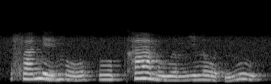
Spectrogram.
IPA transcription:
f a˧˥ n eː˩˧ ŋ o˩˧ | ʋ o˧˩ p̚ kʰ aː˥˨ m ʋ u˩ ə̯ m i˧ l oː˧˩ t̚ ɲ u˥˨

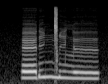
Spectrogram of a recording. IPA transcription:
ɛ ɾ i ŋ͡ǀ i l ɘ

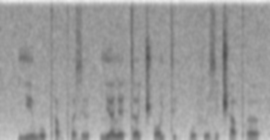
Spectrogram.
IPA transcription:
lʲ e w o pʼ a b pʼ ɐ z ɘ | lʲ a l ɛ t ɐ t͡ʃʼ ɔ lʲ t ɨ kː o f ɘ z ɘ t͡ʃʼ a pʼ ɐ

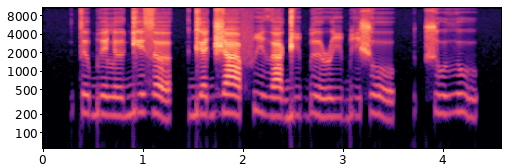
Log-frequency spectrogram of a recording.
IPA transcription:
t ɘ b e l ɘ ɡʲ e z ɐ | ɡʲ a d͡ʒ a f i ð a ɡ i ɓ ɘ ɹ i ɓ i ʃ o | t͡ʃ u ð u

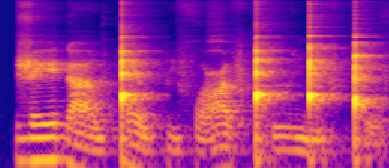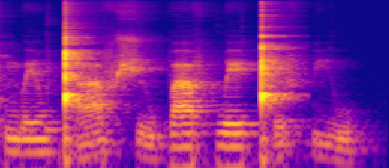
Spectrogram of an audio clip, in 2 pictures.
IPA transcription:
ʐ eː˥ ɗ aː˧˩ w ǃ ɛ˧˩ w p i˧˩˧ f ɔ˧˩˧ ʕ ɤ˥˨ f ǃʰ ɯː˧ ŋ͡ǃ i˩˥ f ǃʼ o˧˩˧ f ŋʷ eː˧ w ǃʼ aː˩˥ f ʃ ɯ˧˩˧ w p aː˥ f p w eː˥ ǃʰ e˩˥ f k͡p i˧˩ w

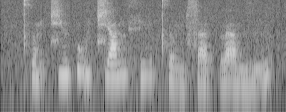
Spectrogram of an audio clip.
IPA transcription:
t̪ʰ ə̰˧˨ m t͡ɕ ɨ˨˦ ʔ ṵ˧˥ t͡ɕ a˨˦ n h i˧ t̪ʰ ə˨˩ m s a˨˩ t̚ l a˨˩ n ɣ ɨ̰˧˥

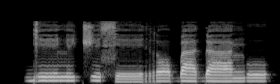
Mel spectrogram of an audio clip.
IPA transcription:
ɡ eː˦ l ɪ˦ t͡ʃ ɪ˦ s eː˨ r ɔ˦ ɓ a˦ ɗ aː˦ ŋ o˦

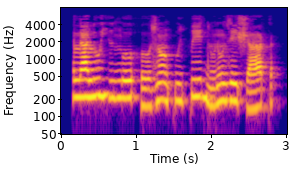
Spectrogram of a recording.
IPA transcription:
l a˦ l u˦ j ɨ˧ ŋ oː˧ h oː˨ z ɔ̃˦˨ kʷ i˧ p e˦ d ũ˨˦ ɾ ũ˦ z e˦ ʃ aː˨˦ k

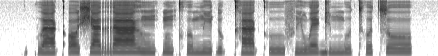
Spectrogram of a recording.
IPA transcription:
kʷ aː˨ kʼ ɔ˦ ʃ a˦ r aː˦ ɣ ũ˨ k͡p ũ˨ kʰ ʊ˨ m ĩ˨ ɗ u˦ kʰ aː˨ kʼ uː˨ f ĩ˨ w ɛ˦ ɡ i˨ m u˨ tʰ ʊ˦˨ t͡s oː˦

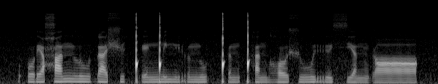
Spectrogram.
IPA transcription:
ʔ o ɾ e ħ a n l u ɗ a ʃ ɨ ǃʼ e ŋ͡ǃ i nʲ r ʊ n u ǃʼ ə n ǃʰ a n ʁ o ʃ u rʲ ʊ sʲ a n ɡ ɑ

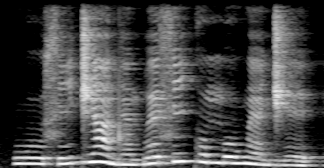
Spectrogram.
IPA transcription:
w u˨ s i˨˦ d͡ʒ ã˦˨ d ɛ̃˨ b ɛ˧ s i˦ ɡ o˧ m o˧ w ɛ̃˨ d͡ʒ e˨

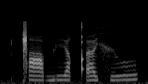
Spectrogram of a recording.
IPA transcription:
ǁ ɑ b y qʼ y xʲ u

